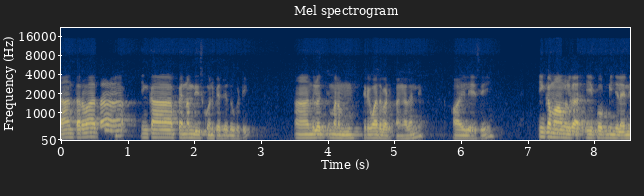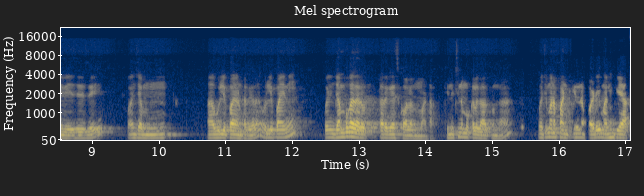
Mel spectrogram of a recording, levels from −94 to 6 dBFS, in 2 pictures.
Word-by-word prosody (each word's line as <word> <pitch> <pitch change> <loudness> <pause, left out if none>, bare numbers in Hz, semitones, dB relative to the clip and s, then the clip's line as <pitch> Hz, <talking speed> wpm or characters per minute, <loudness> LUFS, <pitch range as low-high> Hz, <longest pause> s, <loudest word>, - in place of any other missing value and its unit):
దాని 135 0 0
తరువాత 155 +3 +2 0.6
ఇంకా 135 +1 0 0.4
పెన్నం 125 0 0
తీసుకొని 110 -1 -6
పెద్దదొకటి 100 -1 -6 0.8
ఆహ్, 115 - +2
అందు‌లోకి 120 0 -1
మనం 115 -1 -1 0.3
తిరగమాత 115 0 +1
పెడతాం 95 - -7
కదండీ 120 - -7 0.6
ఆయిలేసి. 100 - -4 0.8
ఇంకా 155 0 +3
మాములుగా 130 -3 +5 0.2
ఈ - - 0
పోపు 120 -1 0
గింజలన్నీ 110 -1 0
వేసేసి 105 +2 -1 0.5
కొంచెం 120 0 -1 1.0
ఆహ్, 115 0 +2
ఉల్లిపాయుంటది 120 -4 +3
కదా! - - -2
ఉల్లిపాయని 130 +1 +1 0.5
కొంచెం 130 0 -2
జంపుగా 160 +3 +7
తర 125 - +7 0.3
తరగేసుకోవాలనమాట. 105 -7 0 0.2
చిన్న 120 0 -4
చిన్న 150 - -4
ముక్కలు 120 -3 0
కాకుండా 100 -1 -5 0.5
కొంచెం - - -4
మన - - +5
పంటి - - +2
కింద - - -2
పడి 125 +3 +6
మనకి 130 0 0
120 Hz, 135 wpm, -21 LUFS, 110-130 Hz, 1.0 s, జంపుగా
